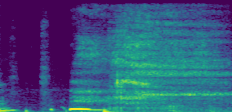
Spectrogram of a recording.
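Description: A person's voice making a short hummed tone, then about a second of breathy hissing.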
